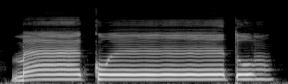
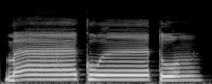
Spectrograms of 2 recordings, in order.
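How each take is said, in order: First: The nasal hum is held for a long moment. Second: The nasal hum is rushed and cut short. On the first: The speaker calls it right. "yang merah. dia ditahan dulu dengungannya dua harokat" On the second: The speaker calls it wrong. "Kalau yang biru, dia tergesa-gesa"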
